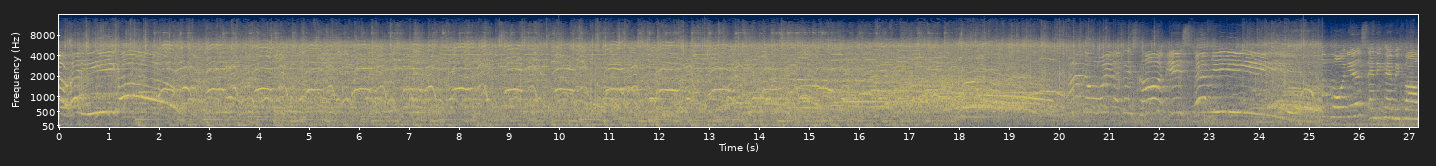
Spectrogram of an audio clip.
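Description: Children in the audience at a bird show in a Singapore bird park cheer and shout loudly and continuously, a dense wall of young voices, with an announcer speaking near the end as the cheering breaks up.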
